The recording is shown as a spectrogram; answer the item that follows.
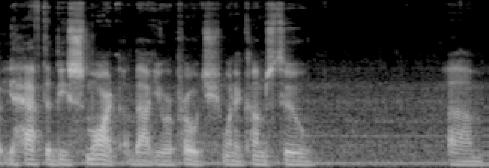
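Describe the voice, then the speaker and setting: This is a man speaking with an American accent. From New Jersey. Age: 60s. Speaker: fitness coach. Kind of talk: live stream talk. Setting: livestream. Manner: animated.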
